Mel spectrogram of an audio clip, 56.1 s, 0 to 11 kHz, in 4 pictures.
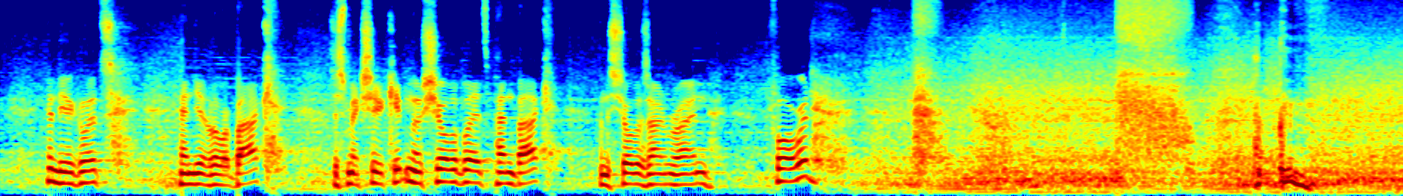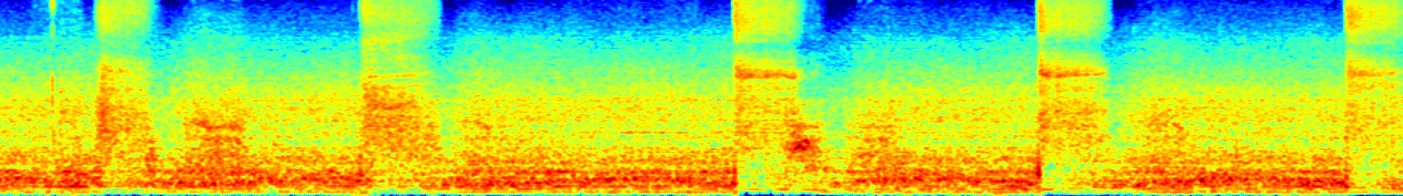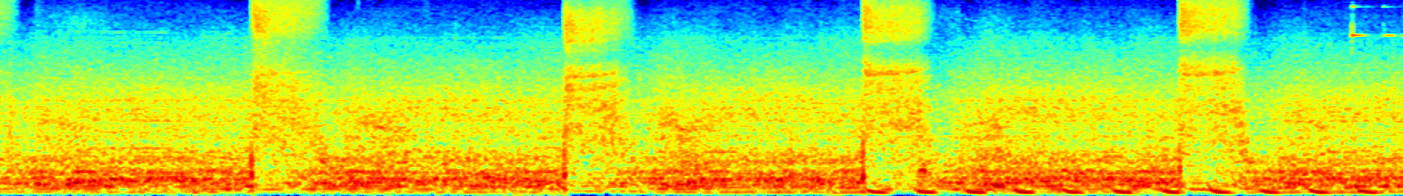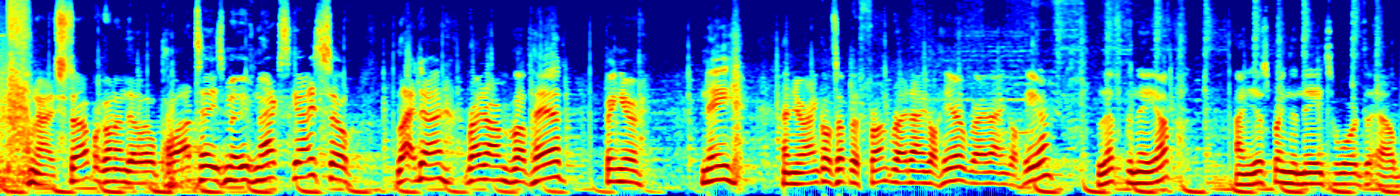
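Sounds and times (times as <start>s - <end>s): steady background noise: 0.0s - 56.0s.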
